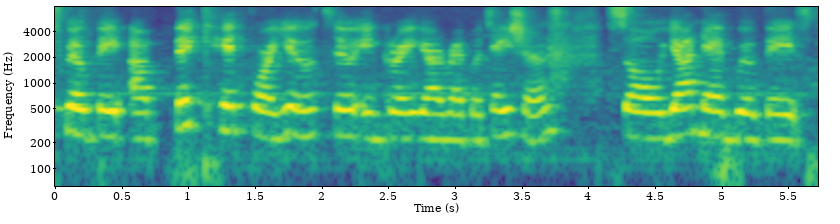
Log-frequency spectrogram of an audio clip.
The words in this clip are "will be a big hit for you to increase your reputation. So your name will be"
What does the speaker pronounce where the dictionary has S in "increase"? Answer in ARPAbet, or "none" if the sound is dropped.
none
